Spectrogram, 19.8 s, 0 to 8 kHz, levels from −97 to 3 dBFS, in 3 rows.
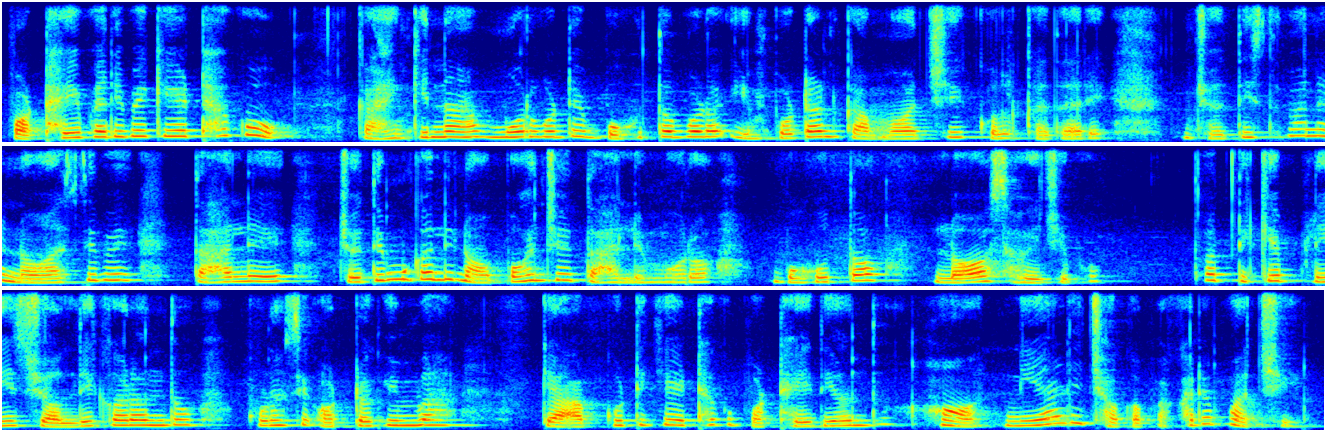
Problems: none marked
